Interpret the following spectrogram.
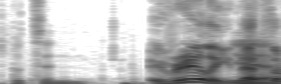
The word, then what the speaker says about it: poutine: right all right and it's pronounced uh it's pronounced Putin Putin out there yeah but here's poutine yeah the right way of saying it is Putin really that's the right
